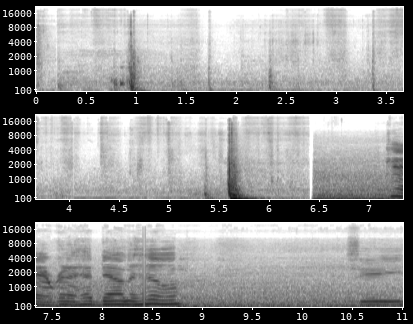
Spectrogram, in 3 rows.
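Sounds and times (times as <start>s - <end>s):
loud heavy thud: 5.6s - 6.0s.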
